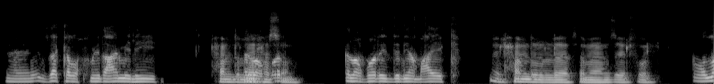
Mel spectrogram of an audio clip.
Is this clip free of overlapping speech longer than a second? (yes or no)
yes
